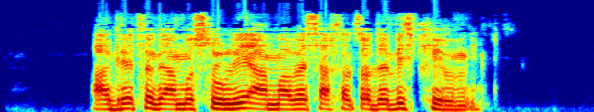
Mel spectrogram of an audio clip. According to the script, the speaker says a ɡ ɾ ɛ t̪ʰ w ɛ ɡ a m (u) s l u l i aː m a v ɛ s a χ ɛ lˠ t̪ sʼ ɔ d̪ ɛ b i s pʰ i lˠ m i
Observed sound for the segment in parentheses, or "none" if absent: ɔ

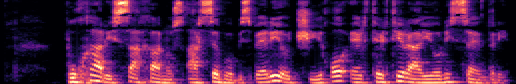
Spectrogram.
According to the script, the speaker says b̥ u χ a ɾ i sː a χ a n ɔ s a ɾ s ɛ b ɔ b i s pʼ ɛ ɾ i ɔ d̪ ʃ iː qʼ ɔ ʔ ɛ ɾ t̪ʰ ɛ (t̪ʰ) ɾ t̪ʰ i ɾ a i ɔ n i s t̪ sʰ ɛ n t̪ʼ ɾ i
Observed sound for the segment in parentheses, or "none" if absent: none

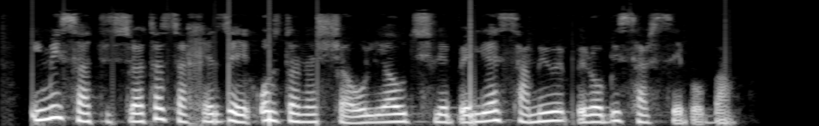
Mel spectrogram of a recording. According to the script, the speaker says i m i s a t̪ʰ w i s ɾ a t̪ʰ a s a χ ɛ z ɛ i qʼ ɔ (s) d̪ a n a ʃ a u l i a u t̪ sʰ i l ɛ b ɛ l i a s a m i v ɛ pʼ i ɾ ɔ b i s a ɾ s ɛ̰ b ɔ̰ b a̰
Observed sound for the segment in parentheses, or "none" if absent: s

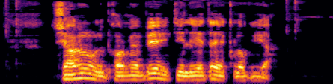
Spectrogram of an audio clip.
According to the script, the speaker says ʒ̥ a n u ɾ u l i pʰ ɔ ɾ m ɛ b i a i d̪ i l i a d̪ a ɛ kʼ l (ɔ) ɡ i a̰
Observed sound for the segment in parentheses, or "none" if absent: ɔ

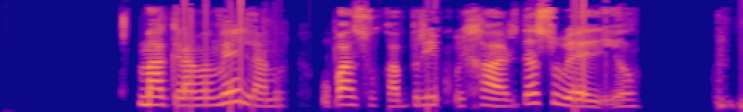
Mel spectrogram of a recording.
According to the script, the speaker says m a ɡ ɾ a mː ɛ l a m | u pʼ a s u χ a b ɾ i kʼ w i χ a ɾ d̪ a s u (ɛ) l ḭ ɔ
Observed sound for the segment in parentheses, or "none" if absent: ɛ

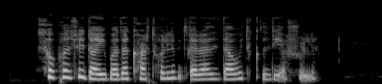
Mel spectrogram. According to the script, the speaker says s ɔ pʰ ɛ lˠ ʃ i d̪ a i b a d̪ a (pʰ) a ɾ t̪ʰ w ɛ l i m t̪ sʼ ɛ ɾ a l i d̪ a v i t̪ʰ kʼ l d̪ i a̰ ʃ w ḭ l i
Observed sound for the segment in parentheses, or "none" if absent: kʰ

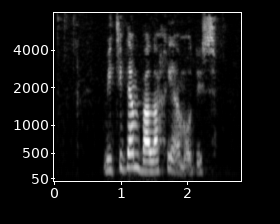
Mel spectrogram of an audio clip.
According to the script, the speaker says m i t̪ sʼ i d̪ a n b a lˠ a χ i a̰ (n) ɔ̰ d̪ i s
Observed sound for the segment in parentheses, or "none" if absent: m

